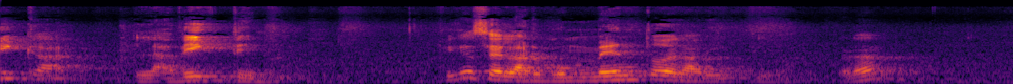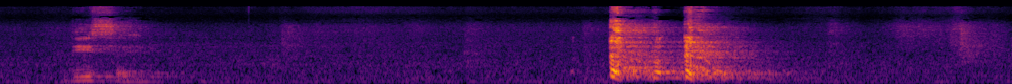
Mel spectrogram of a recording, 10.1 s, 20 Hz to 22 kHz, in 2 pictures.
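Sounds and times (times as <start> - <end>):
speech: 0.0 - 1.5, 2.2 - 4.6, 5.4 - 6.0
person coughing: 8.1 - 9.1.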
